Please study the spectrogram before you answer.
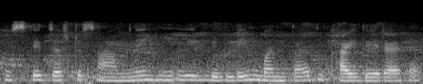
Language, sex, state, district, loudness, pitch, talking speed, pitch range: Hindi, female, Chhattisgarh, Raipur, -17 LUFS, 190 Hz, 155 wpm, 175-205 Hz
